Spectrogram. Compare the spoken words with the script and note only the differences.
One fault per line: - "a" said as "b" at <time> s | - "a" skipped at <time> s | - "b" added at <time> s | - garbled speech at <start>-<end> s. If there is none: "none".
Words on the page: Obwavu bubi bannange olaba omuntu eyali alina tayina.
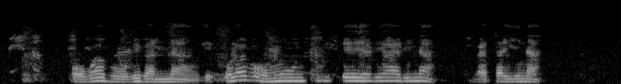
- "nga" added at 4.7 s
